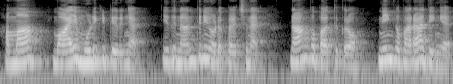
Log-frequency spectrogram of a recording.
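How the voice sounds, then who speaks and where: A woman's voice: fairly high pitch, brisk, fairly bright tone, close to an everyday voice. A woman voicing an angry young man who firmly tells his mother to stay out of it. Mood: stern. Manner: stern, firm.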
